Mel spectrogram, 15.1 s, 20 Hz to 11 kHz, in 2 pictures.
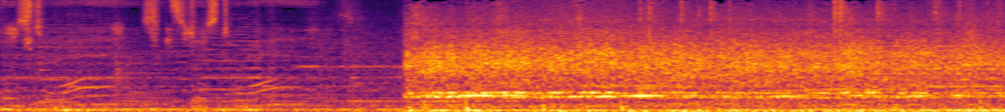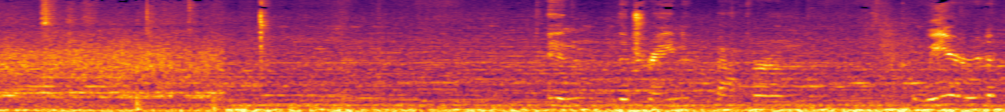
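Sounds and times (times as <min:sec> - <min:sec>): steady hum: 0:02.9 - 0:15.0
train wheels rumbling on track: 0:03.0 - 0:13.4.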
